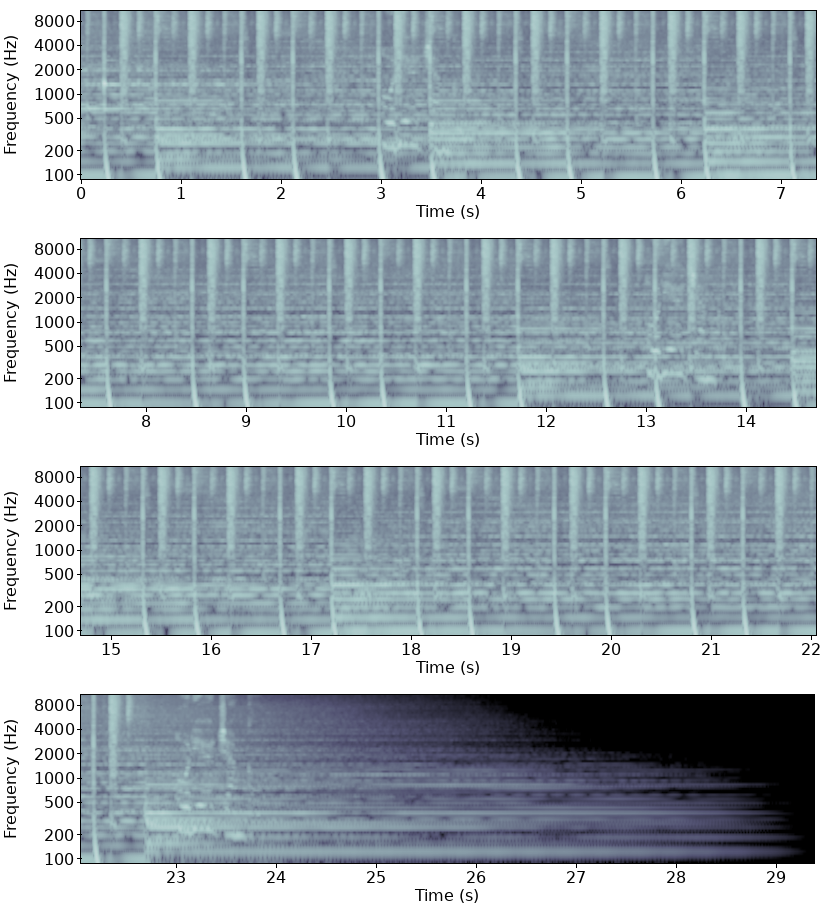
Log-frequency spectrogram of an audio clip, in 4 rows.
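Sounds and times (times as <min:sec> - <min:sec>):
bass drum: 0:00.0 - 0:22.9.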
